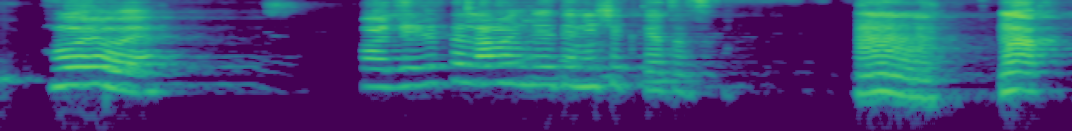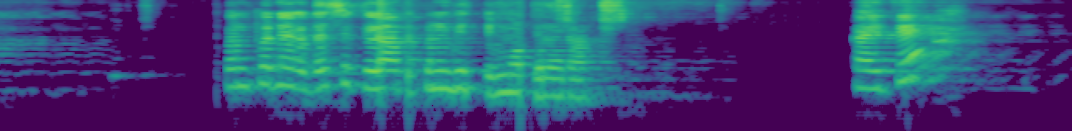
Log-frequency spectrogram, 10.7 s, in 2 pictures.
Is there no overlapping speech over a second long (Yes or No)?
Yes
